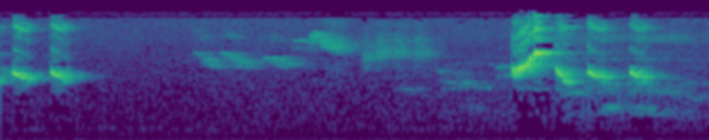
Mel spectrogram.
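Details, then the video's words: Orange-headed thrush singing two sharp chirps, then a soft, thin warble, then a loud run of four or five ringing, downward-slurred notes. "PUTARKAN INI‼️ ANIS MERAH MACET AUTO GACOR"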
